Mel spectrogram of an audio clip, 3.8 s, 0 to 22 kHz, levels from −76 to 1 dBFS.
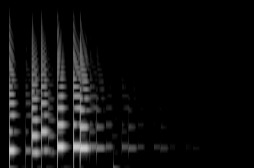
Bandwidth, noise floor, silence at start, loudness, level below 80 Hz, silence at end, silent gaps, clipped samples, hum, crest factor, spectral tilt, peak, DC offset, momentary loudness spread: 15 kHz; -86 dBFS; 0.15 s; -23 LUFS; -64 dBFS; 2.25 s; none; under 0.1%; 50 Hz at -80 dBFS; 18 dB; -1.5 dB/octave; -8 dBFS; under 0.1%; 7 LU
